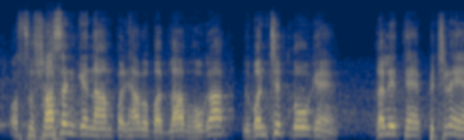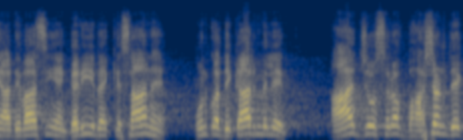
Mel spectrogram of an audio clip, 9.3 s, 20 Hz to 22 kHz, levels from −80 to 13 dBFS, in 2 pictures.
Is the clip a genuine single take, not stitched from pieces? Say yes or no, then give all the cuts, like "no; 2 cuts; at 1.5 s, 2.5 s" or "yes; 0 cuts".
no; 1 cut; at 2.4 s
